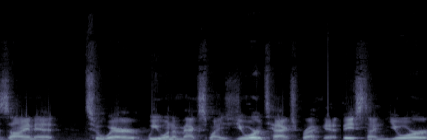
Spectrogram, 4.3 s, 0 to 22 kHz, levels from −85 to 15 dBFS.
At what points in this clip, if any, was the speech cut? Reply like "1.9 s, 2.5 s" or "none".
3.3 s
